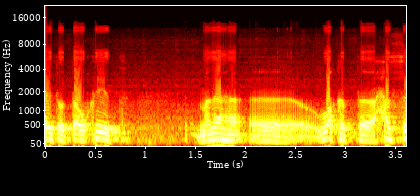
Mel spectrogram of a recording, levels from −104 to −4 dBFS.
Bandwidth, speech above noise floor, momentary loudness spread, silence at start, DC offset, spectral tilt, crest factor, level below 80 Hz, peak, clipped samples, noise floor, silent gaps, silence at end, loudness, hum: 7 kHz; 23 dB; 8 LU; 0 s; under 0.1%; -10.5 dB/octave; 12 dB; -44 dBFS; 0 dBFS; under 0.1%; -35 dBFS; none; 0 s; -12 LUFS; none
